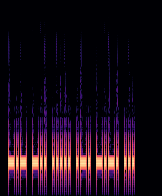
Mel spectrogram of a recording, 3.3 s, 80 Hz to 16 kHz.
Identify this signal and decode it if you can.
Morse code, heard as a keyed tone, about 38 wpm, 700 Hz. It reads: KD5RCS
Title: Speed Racing - USA 2x3 Call Signs 30wpm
